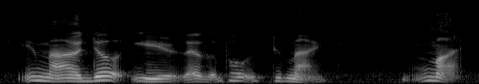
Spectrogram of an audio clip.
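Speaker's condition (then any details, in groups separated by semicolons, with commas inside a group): Cerebral palsy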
